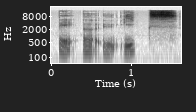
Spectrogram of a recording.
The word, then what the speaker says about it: peux: Okay, P-E-U-X. Okay, you don't pronounce the final X.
